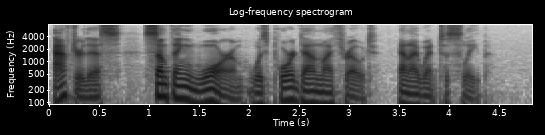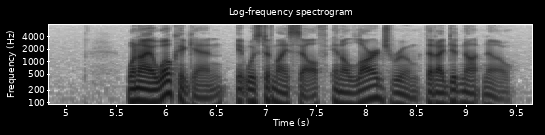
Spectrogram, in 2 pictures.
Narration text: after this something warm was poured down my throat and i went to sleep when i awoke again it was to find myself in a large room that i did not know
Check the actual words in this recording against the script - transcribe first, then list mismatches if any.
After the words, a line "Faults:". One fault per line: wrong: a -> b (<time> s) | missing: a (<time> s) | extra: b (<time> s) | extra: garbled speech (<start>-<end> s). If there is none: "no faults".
after this something warm was poured down my throat and i went to sleep when i awoke again it was to myself in a large room that i did not know
Faults:
missing: find (7.0 s)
